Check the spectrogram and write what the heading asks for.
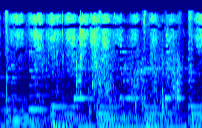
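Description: Background music, held notes over a low bass line.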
